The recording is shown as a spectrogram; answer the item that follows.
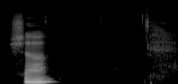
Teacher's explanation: the S with the accent above it is just the regular palatal sibilant like we have in English, the SH sound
